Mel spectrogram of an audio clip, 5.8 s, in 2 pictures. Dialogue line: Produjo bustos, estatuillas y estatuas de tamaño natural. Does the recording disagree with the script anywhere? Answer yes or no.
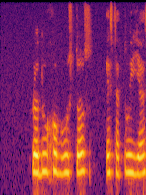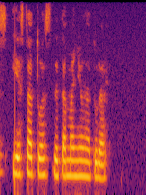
no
